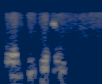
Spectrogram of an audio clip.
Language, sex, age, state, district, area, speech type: Punjabi, male, 30-45, Punjab, Gurdaspur, urban, conversation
